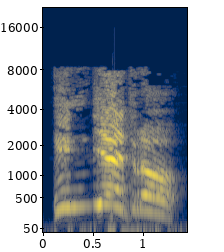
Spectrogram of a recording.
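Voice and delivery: long, high, full-force shout; yelled command. A narrator's reading. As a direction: roar the order to get back, drawn out. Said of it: "urlò D'Artagnan".

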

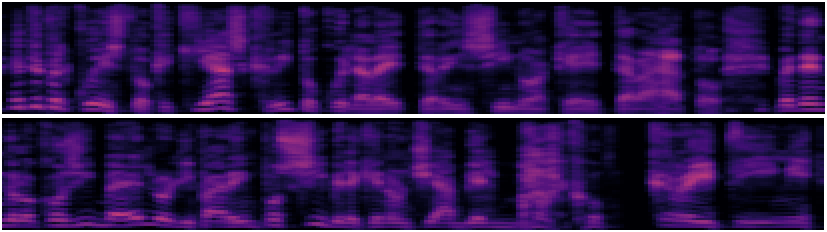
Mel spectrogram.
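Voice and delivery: high, loud, scornful mother's voice; indignant scorn. Acted. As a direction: spit out the final insult. Mother scorns the letter writer. (madre indignata contro l'autore della lettera, sprezzante)

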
